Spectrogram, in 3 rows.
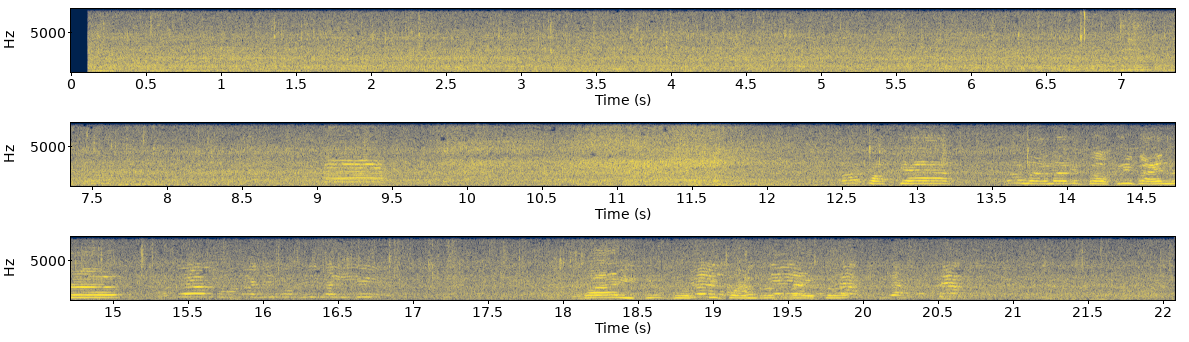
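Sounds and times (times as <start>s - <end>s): heavy rain on pavement: 0.1s - 22.0s
car tyres hissing on wet road: 0.2s - 17.4s
vehicle horn toot: 9.0s - 9.6s.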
